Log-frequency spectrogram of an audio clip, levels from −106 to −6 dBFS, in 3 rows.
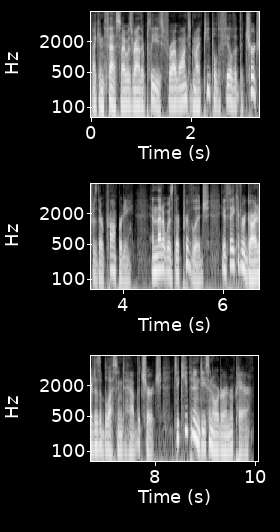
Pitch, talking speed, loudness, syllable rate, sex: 125 Hz, 270 wpm, -20 LUFS, 6.6 syllables/s, male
